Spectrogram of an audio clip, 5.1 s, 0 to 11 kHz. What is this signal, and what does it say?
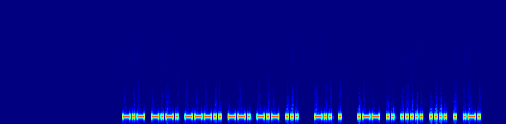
Morse code, heard as a keyed tone, about 51 wpm, 700 Hz. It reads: KC8GKS DE WI5HER
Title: USA Callsign DE Callsign 50wpm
